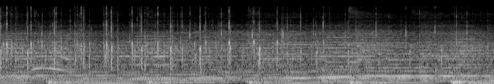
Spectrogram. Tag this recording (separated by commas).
Music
